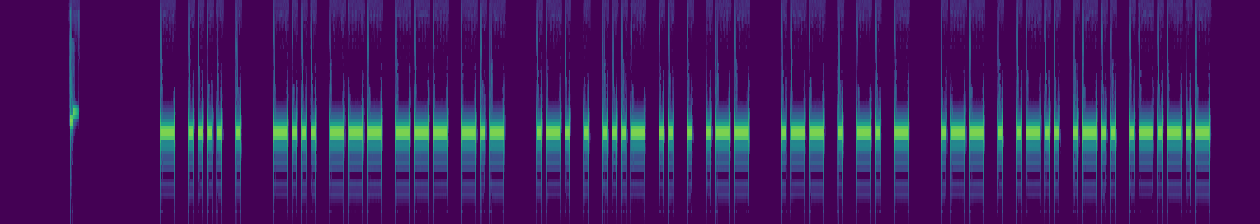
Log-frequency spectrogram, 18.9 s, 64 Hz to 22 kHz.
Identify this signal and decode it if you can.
Morse code, heard as a keyed tone, about 17 wpm, 700 Hz. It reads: THE BOOK REVIEW WENT WELL.
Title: Sentences from Top 1000 Words - Review Part 6 - 17wpm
